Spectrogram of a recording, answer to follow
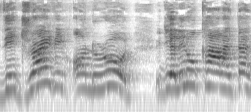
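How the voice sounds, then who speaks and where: A woman speaks in a high, bright and sharp-toned voice. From Cameroon. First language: French. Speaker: travel vlogger. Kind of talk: casual vlog talk. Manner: animated.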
